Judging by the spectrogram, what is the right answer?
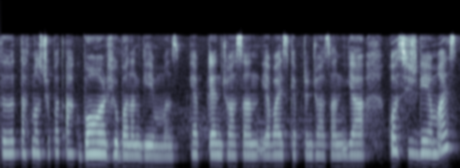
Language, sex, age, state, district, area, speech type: Kashmiri, female, 45-60, Jammu and Kashmir, Shopian, urban, spontaneous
